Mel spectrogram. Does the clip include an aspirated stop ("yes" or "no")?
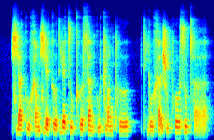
yes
